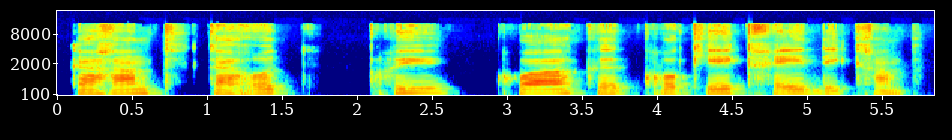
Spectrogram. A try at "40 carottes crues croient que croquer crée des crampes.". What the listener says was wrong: Parfait.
